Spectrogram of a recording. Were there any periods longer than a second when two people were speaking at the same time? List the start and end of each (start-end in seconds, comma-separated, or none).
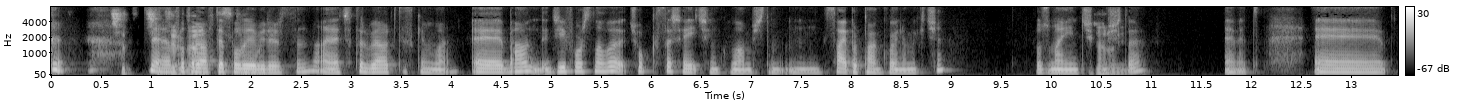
1.0-2.3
